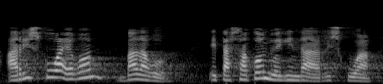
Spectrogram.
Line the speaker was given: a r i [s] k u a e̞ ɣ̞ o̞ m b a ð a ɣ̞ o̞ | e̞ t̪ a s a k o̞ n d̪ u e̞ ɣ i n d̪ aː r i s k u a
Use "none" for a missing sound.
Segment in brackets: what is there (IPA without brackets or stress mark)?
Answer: s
